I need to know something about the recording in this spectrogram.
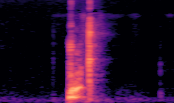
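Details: A single abrupt, brief voiced 'hic' in silence; a hiccup.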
